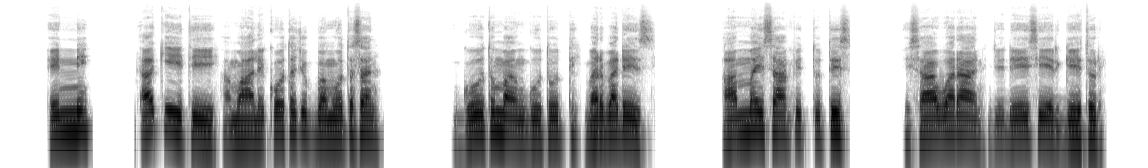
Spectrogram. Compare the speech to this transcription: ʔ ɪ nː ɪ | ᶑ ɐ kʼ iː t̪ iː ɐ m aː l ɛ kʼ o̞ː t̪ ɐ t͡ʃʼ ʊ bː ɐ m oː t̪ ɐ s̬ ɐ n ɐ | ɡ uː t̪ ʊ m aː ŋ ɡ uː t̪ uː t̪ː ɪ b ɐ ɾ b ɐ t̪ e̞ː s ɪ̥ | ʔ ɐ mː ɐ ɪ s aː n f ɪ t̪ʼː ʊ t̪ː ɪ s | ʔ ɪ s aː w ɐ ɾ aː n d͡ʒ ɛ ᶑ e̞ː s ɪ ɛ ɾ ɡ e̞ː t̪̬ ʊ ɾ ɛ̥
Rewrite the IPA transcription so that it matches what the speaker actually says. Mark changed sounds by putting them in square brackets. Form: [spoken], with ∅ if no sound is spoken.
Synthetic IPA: ʔ ɪ nː ɪ | ᶑ ɐ kʼ iː t̪ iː ɐ m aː l ɛ kʼ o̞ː t̪ ɐ t͡ʃʼ ʊ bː ɐ m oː t̪ ɐ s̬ ɐ n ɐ | ɡ uː t̪ ʊ m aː ŋ ɡ uː t̪ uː t̪ː ɪ b ɐ ɾ b ɐ [d̪] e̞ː s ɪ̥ | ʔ ɐ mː ɐ ɪ s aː n f ɪ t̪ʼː ʊ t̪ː ɪ s | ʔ ɪ s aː w ɐ ɾ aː n d͡ʒ ɛ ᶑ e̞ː s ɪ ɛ ɾ ɡ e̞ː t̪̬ ʊ ɾ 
